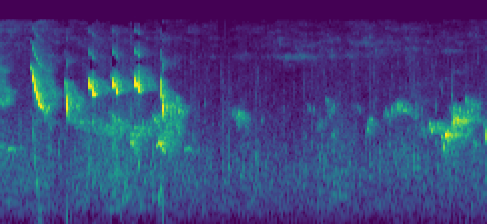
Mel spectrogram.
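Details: Sunbird identified as Marico sunbird in natural habitat: a brief run of five or six high, sharp descending chips, followed by faint, softer warbled notes at lower volume.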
